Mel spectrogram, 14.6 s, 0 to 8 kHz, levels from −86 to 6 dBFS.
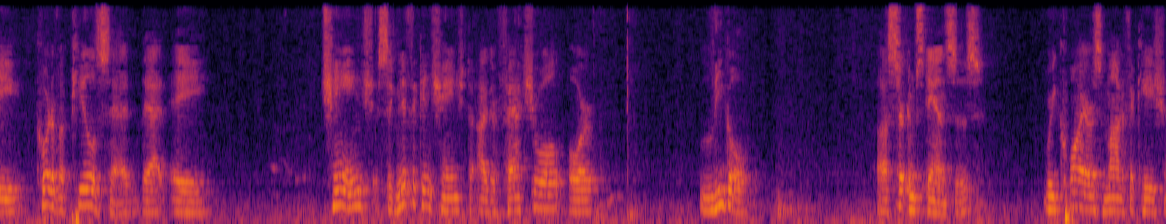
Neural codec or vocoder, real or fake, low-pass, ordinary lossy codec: none; real; 7.2 kHz; AAC, 48 kbps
